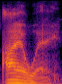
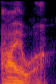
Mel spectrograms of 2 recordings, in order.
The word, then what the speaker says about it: Iowa: Only in Louisiana is it pronounced Iway, not Iowa.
